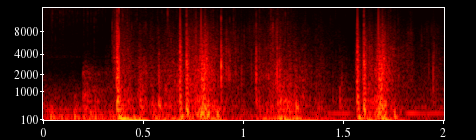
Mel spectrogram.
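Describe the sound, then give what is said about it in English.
A few dull, heavy thuds as a person collapses to the ground. The bumps are irregular and close together. “And she collapses to the ground.”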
